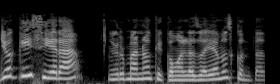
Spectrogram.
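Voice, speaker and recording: At a fairly quick tempo, a woman speaks with lively intonation in a plain, everyday voice. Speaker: podcast host. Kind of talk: reading aloud; casual chat.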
